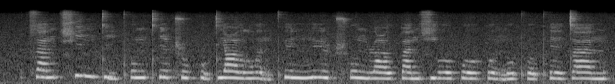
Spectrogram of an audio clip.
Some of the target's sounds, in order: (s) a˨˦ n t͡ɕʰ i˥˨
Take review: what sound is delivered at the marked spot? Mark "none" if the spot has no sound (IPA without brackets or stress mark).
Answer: t͡s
